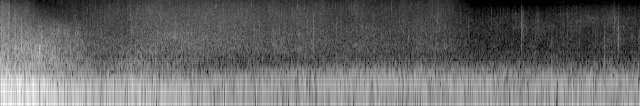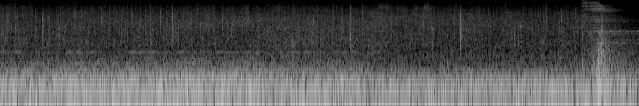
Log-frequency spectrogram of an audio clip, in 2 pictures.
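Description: A Confringo fire spell in Hogwarts Legacy bursts with a deep booming blast at the start, then trails into a long low rumble that slowly fades and ends with a short thud.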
